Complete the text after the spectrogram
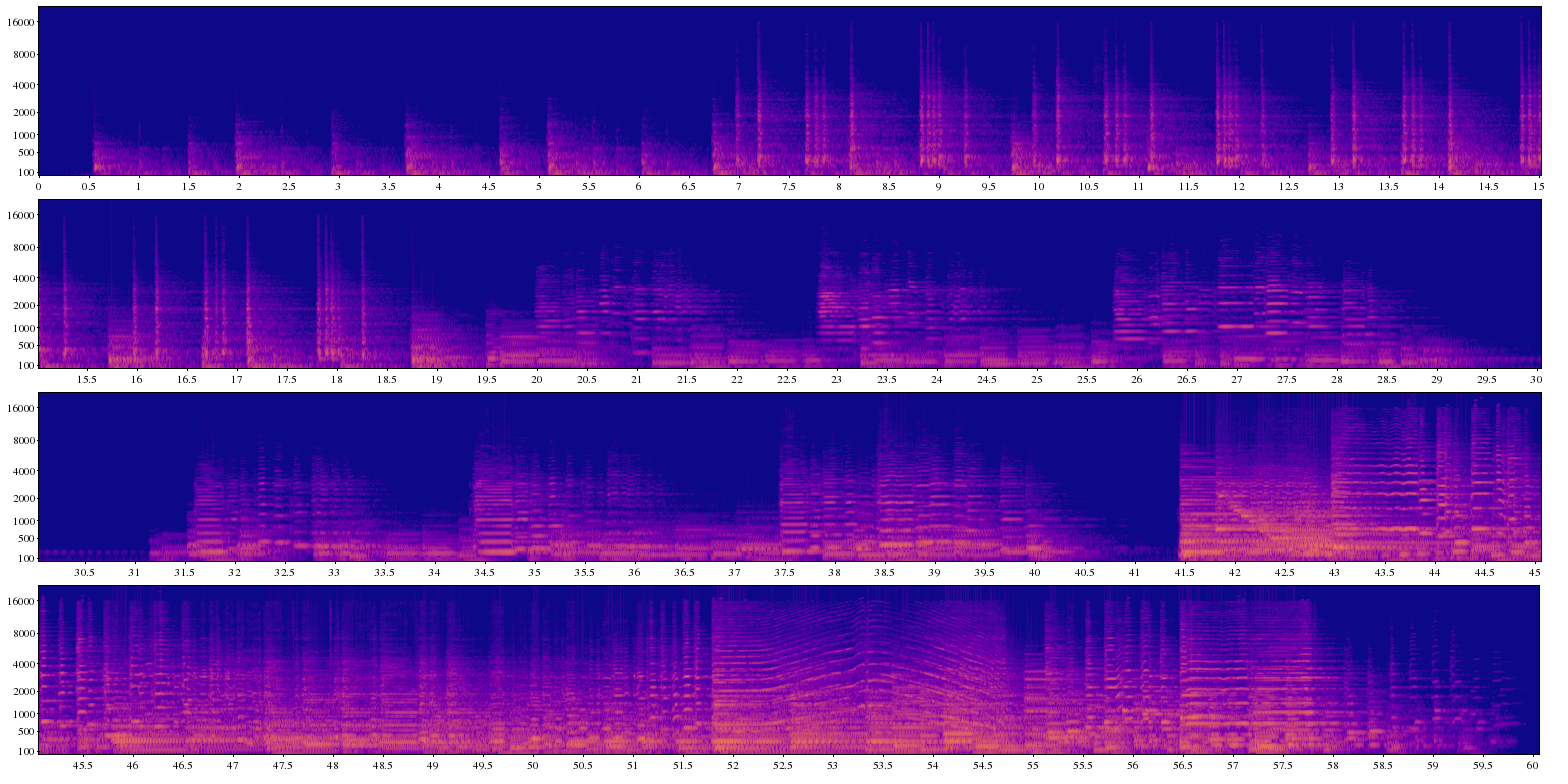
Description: Viola
Piano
